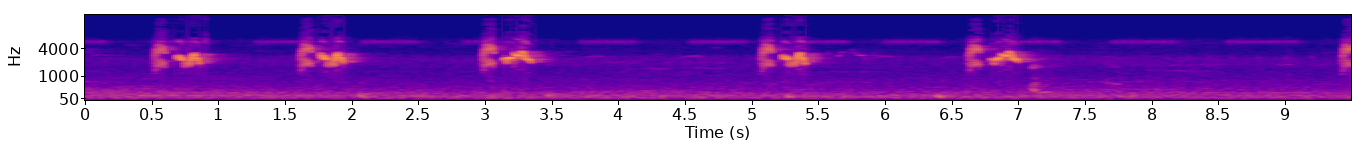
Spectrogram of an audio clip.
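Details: Loud calling of a sooty-headed bulbul. Five short, liquid, gurgling phrases repeat roughly every one to one and a half seconds over a faint, rhythmically pulsing high tone.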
